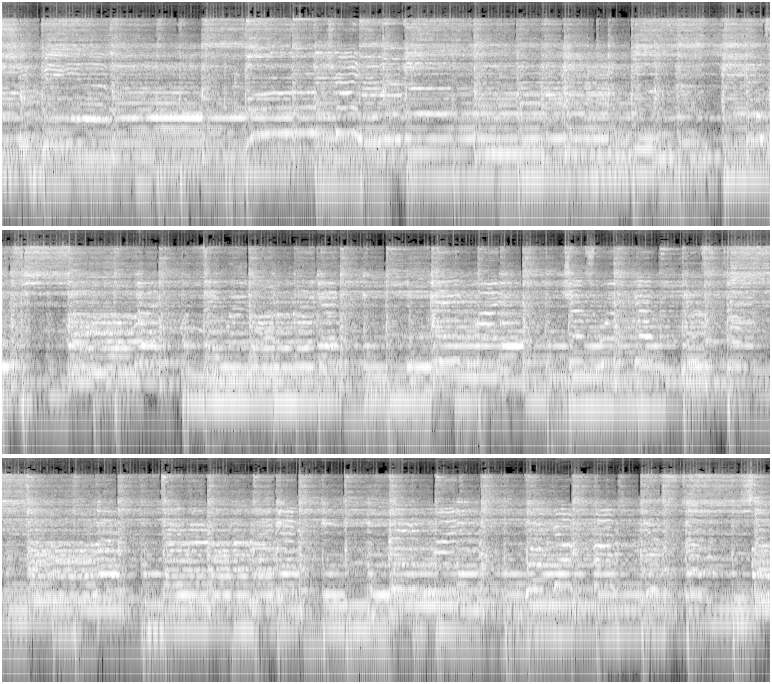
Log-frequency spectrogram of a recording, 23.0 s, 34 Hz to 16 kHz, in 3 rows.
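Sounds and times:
electric guitars: 0:00.0 - 0:23.0
soft-rock band playing: 0:00.0 - 0:23.0.

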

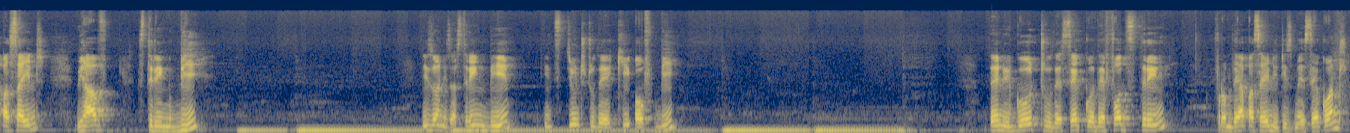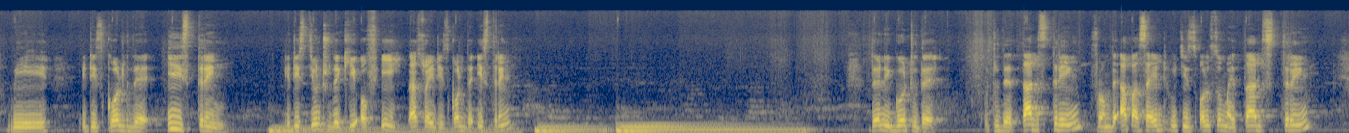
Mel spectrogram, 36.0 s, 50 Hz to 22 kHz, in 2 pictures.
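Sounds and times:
electric bass low notes plucked: 0:03.1 - 0:12.4, 0:21.6 - 0:29.0.

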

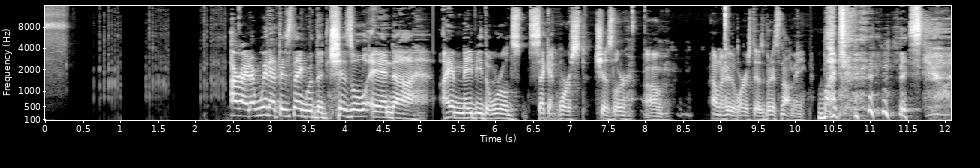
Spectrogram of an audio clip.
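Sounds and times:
cordless drill boring into wood: 0:00.0 - 0:02.5.

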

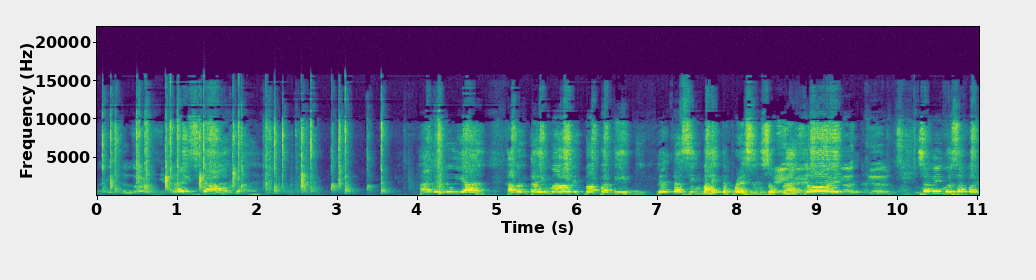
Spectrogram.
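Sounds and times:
hand claps: 0:00.0 - 0:03.9.

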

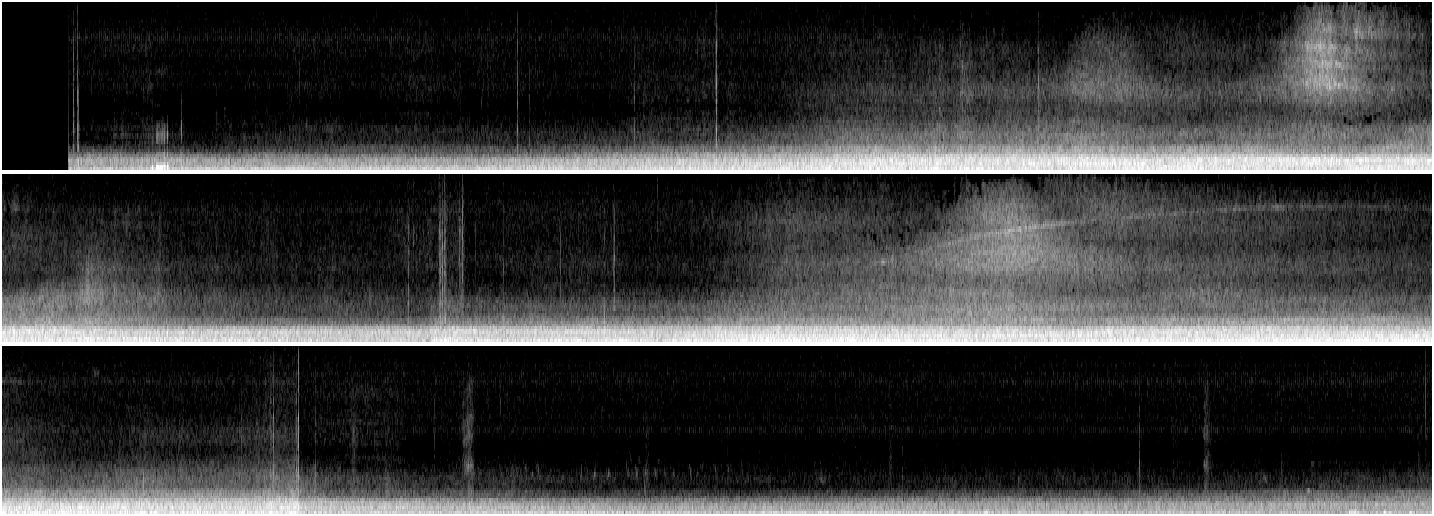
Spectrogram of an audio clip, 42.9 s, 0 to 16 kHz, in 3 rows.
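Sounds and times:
cars passing: 0:00.7 - 0:42.9.

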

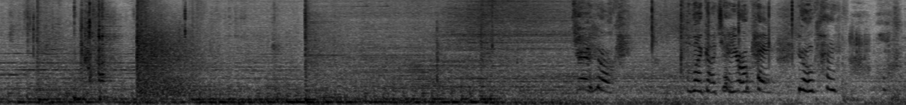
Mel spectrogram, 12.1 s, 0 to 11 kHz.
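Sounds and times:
pulsing dramatic music: 0:00.0 - 0:12.0.

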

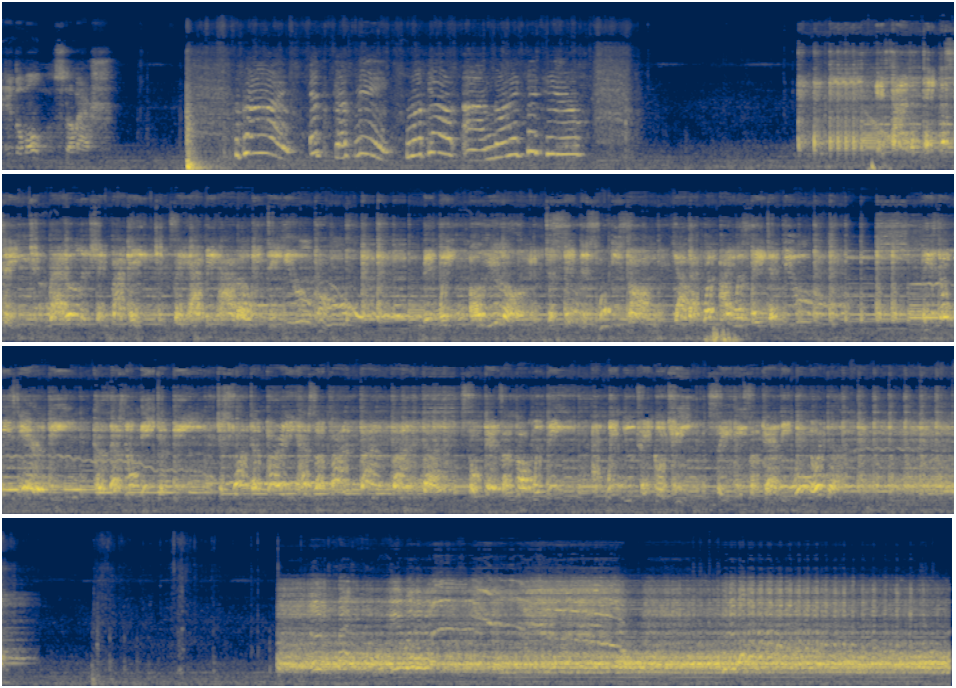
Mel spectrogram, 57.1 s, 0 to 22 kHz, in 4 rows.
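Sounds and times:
toy playing synthetic song: 0:12.0 - 0:43.2.

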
